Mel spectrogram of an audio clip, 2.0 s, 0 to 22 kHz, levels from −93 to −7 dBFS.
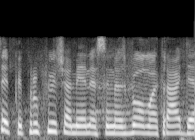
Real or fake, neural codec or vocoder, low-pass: fake; codec, 16 kHz, 2 kbps, X-Codec, HuBERT features, trained on balanced general audio; 7.2 kHz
